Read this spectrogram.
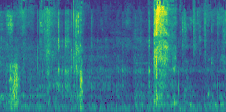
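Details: A rescue husky-malamute indoors gives three short, talkative throaty grumbles and yips, part whine and part groan, each rising then falling, about one to one and a half seconds apart, over faint room noise.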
